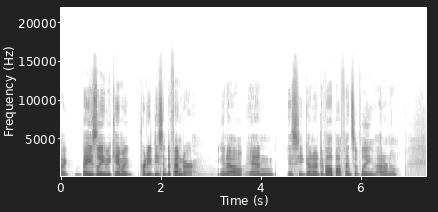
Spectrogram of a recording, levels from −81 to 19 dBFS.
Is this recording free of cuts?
yes; 0 cuts

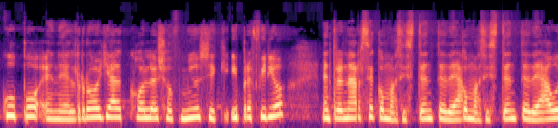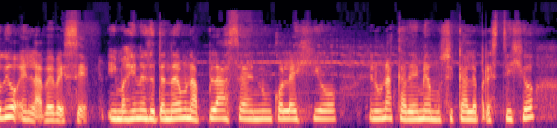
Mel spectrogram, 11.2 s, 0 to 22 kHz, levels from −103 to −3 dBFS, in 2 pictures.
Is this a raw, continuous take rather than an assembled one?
no; 1 cut; at 4.6 s

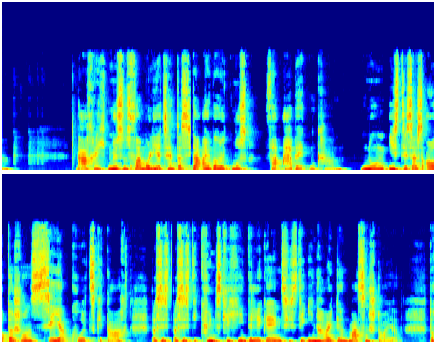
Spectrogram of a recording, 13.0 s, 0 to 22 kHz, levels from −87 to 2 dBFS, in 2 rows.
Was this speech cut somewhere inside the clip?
yes; 4 cuts; at 1.9 s, 2.8 s, 5.3 s, 9.0 s

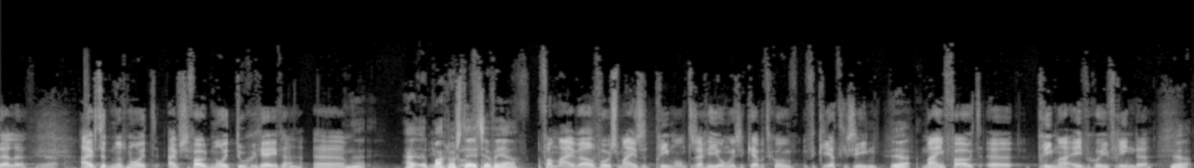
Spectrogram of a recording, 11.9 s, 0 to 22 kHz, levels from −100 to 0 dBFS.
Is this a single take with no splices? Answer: yes; 0 cuts

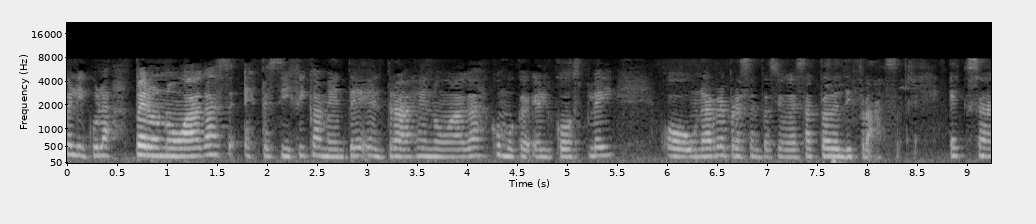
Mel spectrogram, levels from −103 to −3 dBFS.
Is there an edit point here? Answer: no; 0 cuts

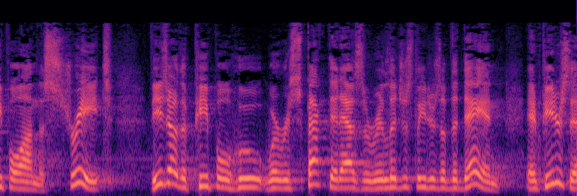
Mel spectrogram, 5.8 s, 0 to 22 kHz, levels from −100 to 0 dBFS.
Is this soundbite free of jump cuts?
yes; 0 cuts

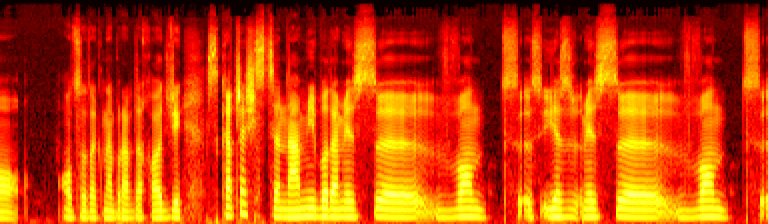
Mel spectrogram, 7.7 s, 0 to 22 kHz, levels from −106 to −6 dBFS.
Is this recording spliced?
yes; 2 cuts; at 2.6 s, 5.8 s

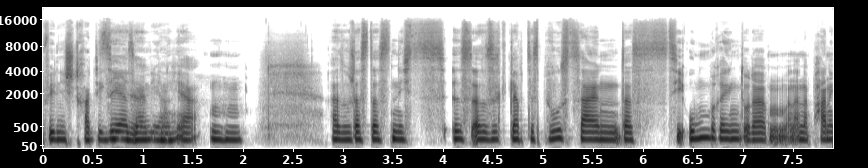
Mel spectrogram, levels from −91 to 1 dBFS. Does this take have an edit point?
yes; 2 cuts; at 3.1 s, 6.3 s

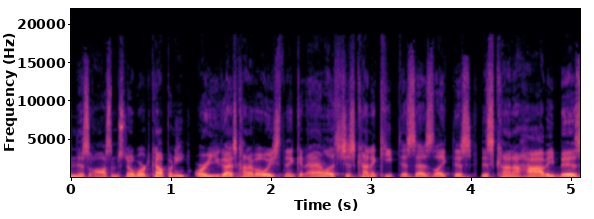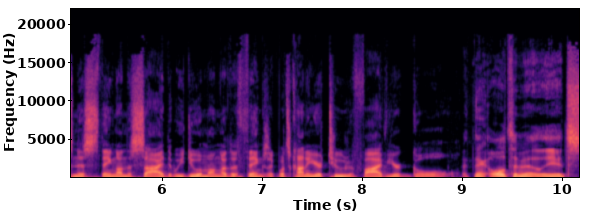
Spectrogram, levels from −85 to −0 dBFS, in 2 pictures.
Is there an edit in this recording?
yes; 2 cuts; at 1.2 s, 4.1 s

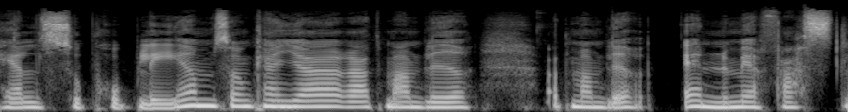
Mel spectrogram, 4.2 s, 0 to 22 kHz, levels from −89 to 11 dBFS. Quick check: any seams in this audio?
no; 0 cuts

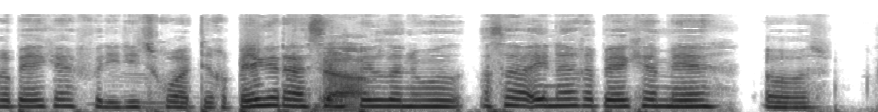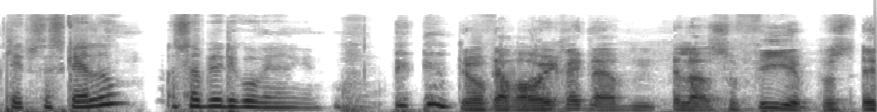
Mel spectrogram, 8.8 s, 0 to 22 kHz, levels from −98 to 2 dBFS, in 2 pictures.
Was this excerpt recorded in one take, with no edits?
no; 2 cuts; at 6.8 s, 7.3 s

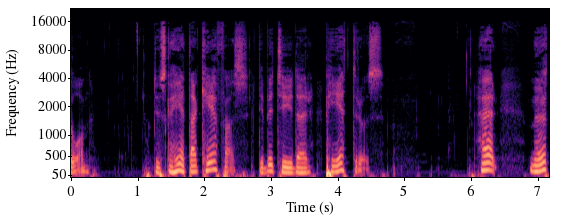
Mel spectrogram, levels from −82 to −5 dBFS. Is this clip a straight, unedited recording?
no; 2 cuts; at 2.7 s, 3.8 s

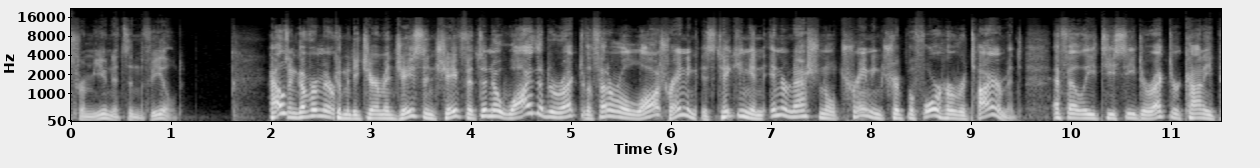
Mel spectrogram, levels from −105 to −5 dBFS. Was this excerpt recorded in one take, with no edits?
no; 7 cuts; at 2.1 s, 2.6 s, 4.0 s, 5.1 s, 5.9 s, 6.2 s, 8.3 s

